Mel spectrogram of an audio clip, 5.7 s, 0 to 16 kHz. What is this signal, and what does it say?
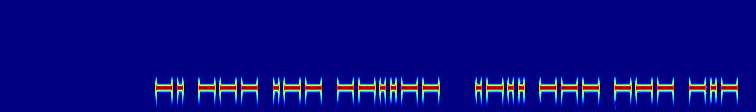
Morse code, heard as a keyed tone, about 30 wpm, 700 Hz. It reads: NOW, LOOK
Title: Sentences from Top 1000 Words - Review Part 4 - 30wpm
